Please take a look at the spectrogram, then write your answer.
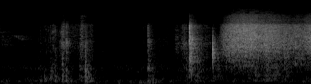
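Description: Pencil or marker scratching short marks on wrapping paper beside a ruler, a few brief rubbing strokes followed by a longer, louder scraping sweep, close up with no talk.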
